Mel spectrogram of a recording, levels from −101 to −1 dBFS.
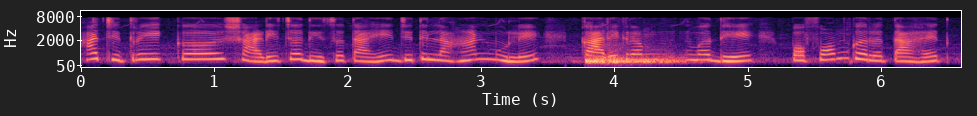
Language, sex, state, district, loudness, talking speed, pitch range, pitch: Marathi, female, Maharashtra, Nagpur, -23 LUFS, 125 wpm, 245-320 Hz, 275 Hz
